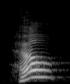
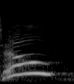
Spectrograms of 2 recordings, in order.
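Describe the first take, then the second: First: It is said in a normal voice. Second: It is said in a high-pitched voice.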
